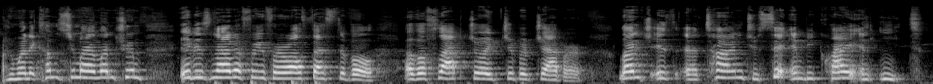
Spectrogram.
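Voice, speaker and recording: A woman voicing a gruff, strict male drill sergeant in a storybook, scolding children in shouted, clipped commands. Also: sits high, moderate pace, pitched above the performer's own voice, natural voice, rough recording. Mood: stern, scolding. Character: gruff, strict army drill-sergeant man berating schoolchildren. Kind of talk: acted storybook character voice.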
